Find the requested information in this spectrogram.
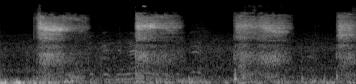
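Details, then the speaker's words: Imitated Korotkoff sounds: mouth-made spitting puffs about once a second, mimicking the pulse beating through as a blood pressure cuff is slowly deflated during a blood pressure measurement demonstration. "That's the sound of the pulse actually beating through the cuff and its pressure."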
